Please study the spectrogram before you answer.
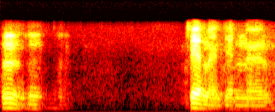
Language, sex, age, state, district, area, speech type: Tamil, male, 30-45, Tamil Nadu, Pudukkottai, rural, conversation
